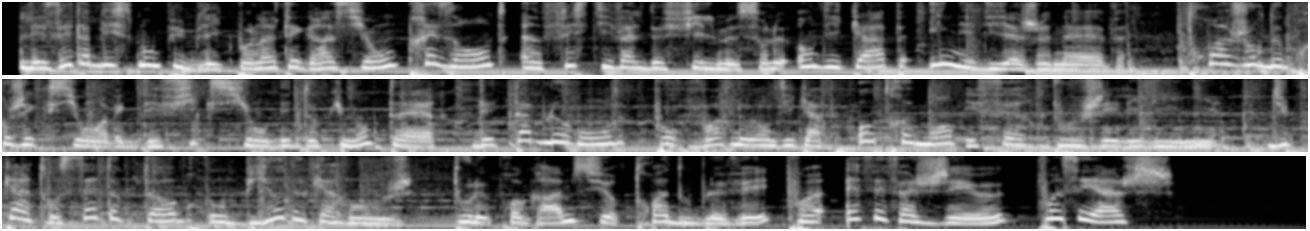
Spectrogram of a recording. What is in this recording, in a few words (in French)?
Pub Radio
